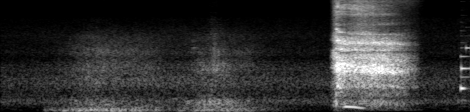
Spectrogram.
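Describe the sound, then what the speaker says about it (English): A character in Genshin Impact lets out audible breaths, with soft airy exhales early on, then a sharp, loud gasp-like intake near the end over faint background wind. "I heard Yehuda gasp."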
